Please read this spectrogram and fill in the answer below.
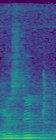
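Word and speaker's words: receipt: चिकित्सा को ट्रिक और रिसिप्ट जो आपकी पीड़ित होते हैं ना वह डिजिट वाली भी इसमें भी आपने देखा कि मैं पट्टी साइलेंट हो जाता है तभी तो रिसिप्ट बोला जाता है कुछ के बिस्किट और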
